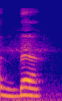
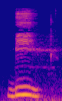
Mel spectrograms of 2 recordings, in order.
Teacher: الباء المكسورة ما نجيش نقرأها با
